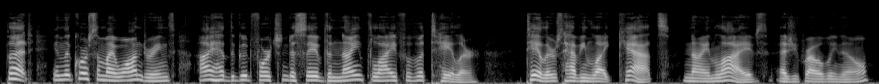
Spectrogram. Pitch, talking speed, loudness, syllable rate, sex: 165 Hz, 200 wpm, -19 LUFS, 5.3 syllables/s, male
